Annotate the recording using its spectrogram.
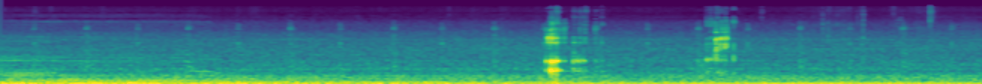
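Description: Steady low rumble of road and engine noise inside a moving car's cabin, with two short sharp sounds about a second apart a little past the middle.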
